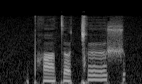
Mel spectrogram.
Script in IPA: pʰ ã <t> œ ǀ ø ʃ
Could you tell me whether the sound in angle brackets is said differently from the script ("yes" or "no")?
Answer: no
